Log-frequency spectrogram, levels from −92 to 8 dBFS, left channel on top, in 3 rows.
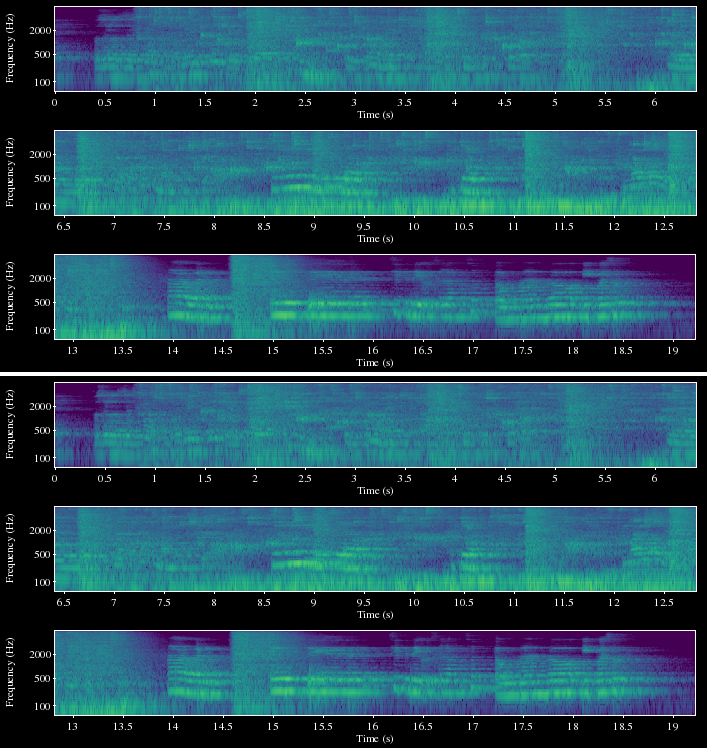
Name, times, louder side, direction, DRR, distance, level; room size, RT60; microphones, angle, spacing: voice 1, 0.4-4.8 6.1-8.2 8.4-8.5 8.9-9.2 12.1-13.6, right 1 dB, 70° right, -1 dB, 0.7 m, -39 dB
sound 1, 0.8-13.0, left 1 dB, 90° left, 1.4 m, -36 dB
sound 2, 1.9-2.5 3.0-3.1 3.6-4.6 4.9-5.6 6.4-7.5 9.0-10.0 11.1-11.9 12.5-14.1 14.6-15.5, left 2 dB, 50° left, 1.3 m, -32 dB
Walk footsteps, 5.8-13.5, left 1 dB, 65° left, 0.4 m, -29 dB
voice 2, 8.6-9.5 10.4-10.7 13.9-14.4 15.0-16.8 17.2-18.5, right 1 dB, 20° right, -4 dB, 0.4 m, -29 dB
5.5 x 2.8 x 2.3 m, 1.4 s
head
